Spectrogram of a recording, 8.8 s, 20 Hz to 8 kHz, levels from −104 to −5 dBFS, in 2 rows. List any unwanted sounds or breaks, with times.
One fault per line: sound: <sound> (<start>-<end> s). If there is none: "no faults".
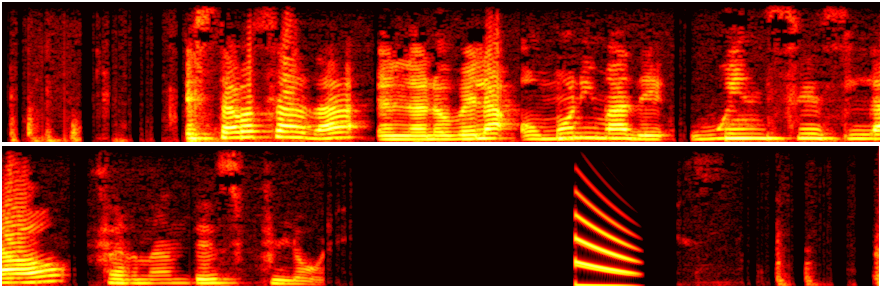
sound: chirp (7.3-7.6 s)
